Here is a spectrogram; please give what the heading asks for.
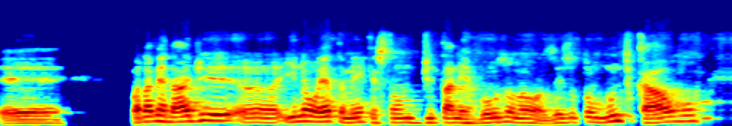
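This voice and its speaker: Over dull, lo-fi online call audio, a man who is a coaching client gives a casual personal account. He speaks hesitantly at a normal speed with a medium-pitched, slightly mellow voice, repeating words with a mild stutter.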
